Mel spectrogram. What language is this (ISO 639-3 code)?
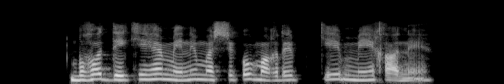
urd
